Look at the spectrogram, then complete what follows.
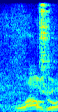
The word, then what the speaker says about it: Laugo: Actually, it's not Alien, it's Laugo, I believe is how it's pronounced.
